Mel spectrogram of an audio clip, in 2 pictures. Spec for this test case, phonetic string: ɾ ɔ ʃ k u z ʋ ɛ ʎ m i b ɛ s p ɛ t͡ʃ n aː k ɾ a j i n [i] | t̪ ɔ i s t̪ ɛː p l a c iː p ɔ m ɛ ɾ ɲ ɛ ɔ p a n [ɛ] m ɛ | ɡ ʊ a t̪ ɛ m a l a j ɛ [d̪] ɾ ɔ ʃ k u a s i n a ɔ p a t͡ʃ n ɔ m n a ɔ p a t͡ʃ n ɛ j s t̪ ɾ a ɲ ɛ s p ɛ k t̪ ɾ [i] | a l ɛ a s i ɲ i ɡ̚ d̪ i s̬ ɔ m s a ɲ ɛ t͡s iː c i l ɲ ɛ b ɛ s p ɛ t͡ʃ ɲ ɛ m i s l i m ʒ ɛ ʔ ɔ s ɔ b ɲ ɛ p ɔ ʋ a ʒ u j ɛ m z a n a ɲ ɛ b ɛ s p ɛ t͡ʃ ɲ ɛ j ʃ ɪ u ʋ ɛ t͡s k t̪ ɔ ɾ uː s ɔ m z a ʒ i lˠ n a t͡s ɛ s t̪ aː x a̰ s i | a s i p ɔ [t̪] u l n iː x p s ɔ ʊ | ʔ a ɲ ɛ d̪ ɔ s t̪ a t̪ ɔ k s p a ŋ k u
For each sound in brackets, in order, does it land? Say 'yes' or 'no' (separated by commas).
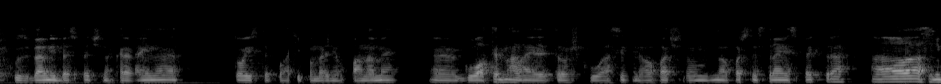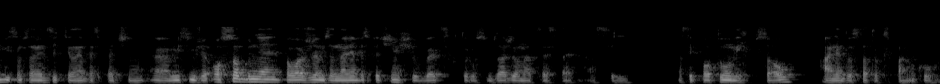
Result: no, no, no, no, yes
